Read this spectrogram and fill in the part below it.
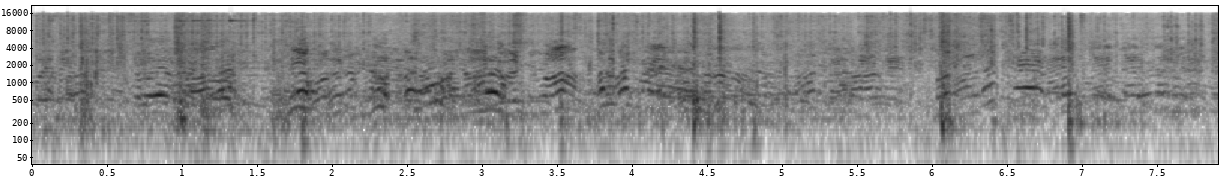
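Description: Blows and scuffling thud sharply among the crowd.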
